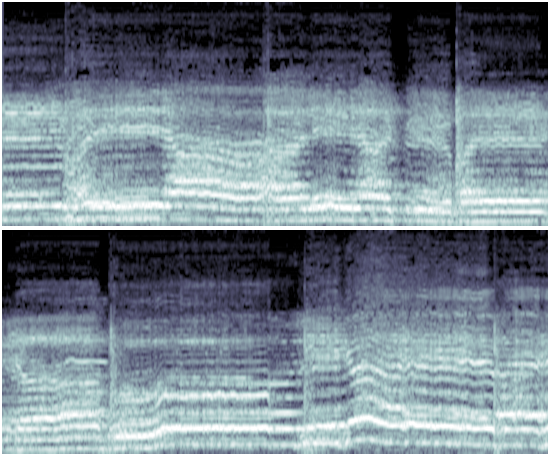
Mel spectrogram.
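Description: Men's voices chanting a noha, an unaccompanied Shia lament, in long held, wavering sung lines amplified through a microphone.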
